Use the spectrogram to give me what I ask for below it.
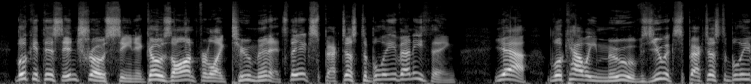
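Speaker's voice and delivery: indignant, fed-up, high-pitched angry nitpicking rant. Retelling how he complained about a game's intro: imitating his past angry ranting. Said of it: "I was getting mad over this".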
